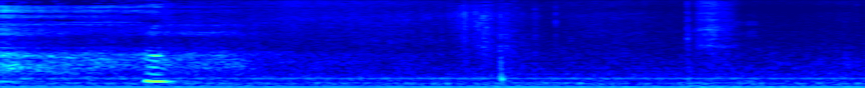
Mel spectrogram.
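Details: Girl sneezing: a short breathy intake followed by one quick, fairly soft sneeze burst in a quiet room.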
